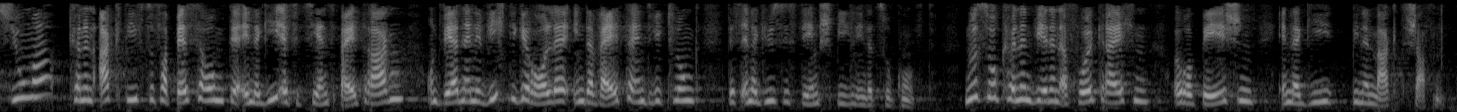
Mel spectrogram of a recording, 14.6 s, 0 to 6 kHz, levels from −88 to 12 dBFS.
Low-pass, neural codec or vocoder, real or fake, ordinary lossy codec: 5.4 kHz; none; real; MP3, 48 kbps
